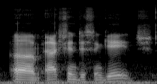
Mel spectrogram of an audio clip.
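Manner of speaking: usual speaking voice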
